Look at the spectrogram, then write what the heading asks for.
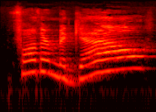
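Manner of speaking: high, slow cracking call holding back tears. A narrator's reading. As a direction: call out slowly, voice breaking high. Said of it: "His voice cracked as he held back tears".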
